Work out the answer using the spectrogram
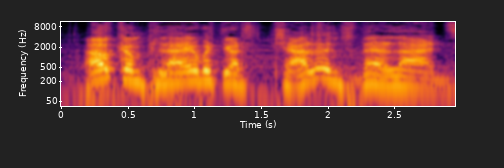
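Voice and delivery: very bad put-on Scottish accent. Accepting a challenge while playing, in a bad put-on Scottish accent. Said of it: "Worst Scottish accent ever".

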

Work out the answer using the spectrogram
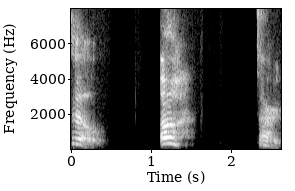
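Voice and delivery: voice breaking through tears. Telling a personal story, choking up while telling it. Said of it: "I can't even tell that story without crying".

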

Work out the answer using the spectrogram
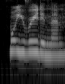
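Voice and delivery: ordinary delivery, nothing marked

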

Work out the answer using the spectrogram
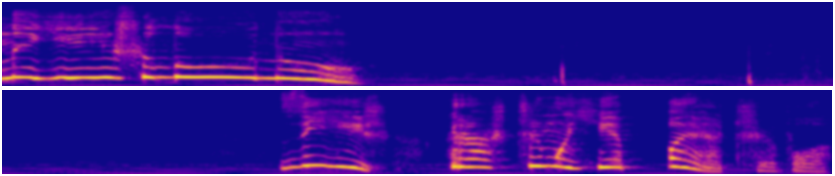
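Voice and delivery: very high, loud yell, one word stretched. Narrator reading Logan's line as he rushes off to save his friend, shouting. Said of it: "кричав Логан".

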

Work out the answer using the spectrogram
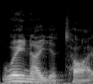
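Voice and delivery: sneering. The sergeant confronts the narrator, sneering. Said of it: "the sergeant sneered".

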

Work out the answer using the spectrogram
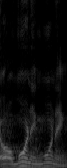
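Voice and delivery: friendly, happy, very cheerful. Retelling meeting two men on a walk: imitating own cheerful greeting. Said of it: "I very cheerfully say".

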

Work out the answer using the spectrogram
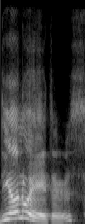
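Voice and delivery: put-on heavy Italian accent. Retelling a passerby on a scooter calling out: extremely Italian accent. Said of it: "in an extremely Italian accent says".

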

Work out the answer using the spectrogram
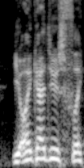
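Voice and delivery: play-acted half-angry tone. Telling a story about a shoot, reenacting grabbing the dog's leash: retelling speaking angrily. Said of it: "like kind of angrily".

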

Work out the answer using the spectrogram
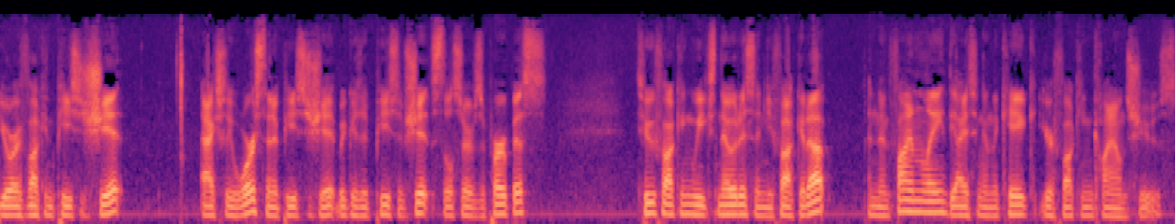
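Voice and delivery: ordinary talk

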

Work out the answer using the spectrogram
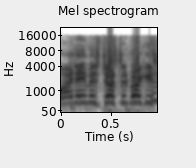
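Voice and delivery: shouting. Commentating a match and greeting his dad, yelling. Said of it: "I am yelling!".

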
